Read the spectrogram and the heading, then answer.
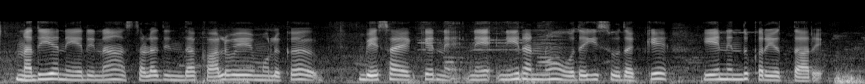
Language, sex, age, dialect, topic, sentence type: Kannada, female, 18-24, Central, agriculture, question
